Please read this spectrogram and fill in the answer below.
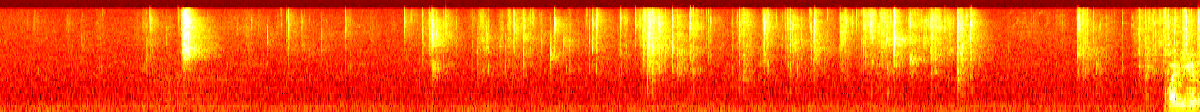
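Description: Parafilm being peeled off its paper backing by gloved hands: faint, scattered crinkling and rustling, busiest from about four to ten seconds in. A low steady hum runs underneath.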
